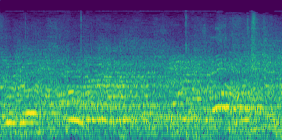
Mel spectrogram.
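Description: A basketball being dribbled on an indoor gym court, with players' and spectators' voices mixed over the bounces.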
